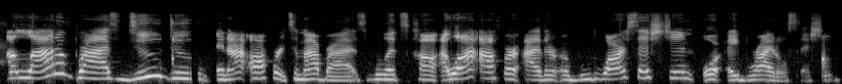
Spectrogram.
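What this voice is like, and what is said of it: Southern American twang. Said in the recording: “here in the South, I don't know if you heard my twang come out”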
